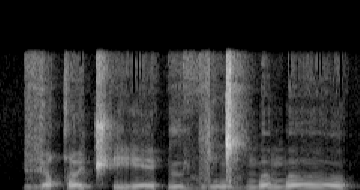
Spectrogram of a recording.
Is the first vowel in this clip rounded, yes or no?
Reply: yes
